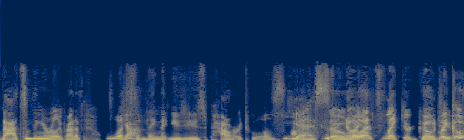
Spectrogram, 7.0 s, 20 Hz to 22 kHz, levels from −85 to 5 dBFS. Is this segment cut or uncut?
uncut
